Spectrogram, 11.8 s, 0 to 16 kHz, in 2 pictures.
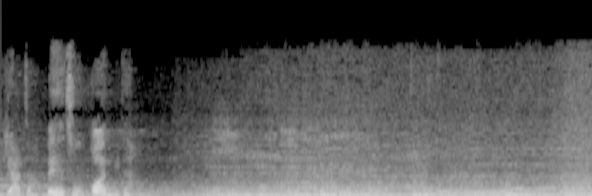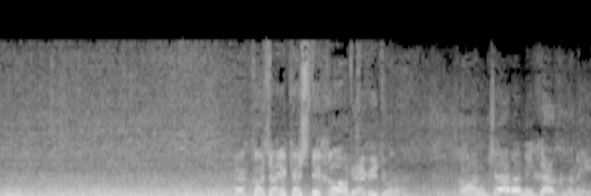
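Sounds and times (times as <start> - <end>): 
speech: 0.0 - 2.2, 8.3 - 11.8
loud raging storm roaring: 1.7 - 9.0.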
